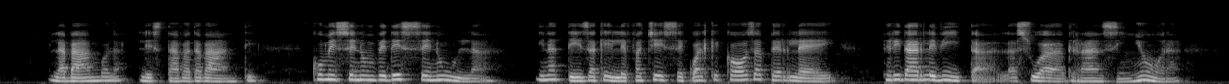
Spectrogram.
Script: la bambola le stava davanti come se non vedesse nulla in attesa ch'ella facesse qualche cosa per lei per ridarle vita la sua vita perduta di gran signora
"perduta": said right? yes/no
no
